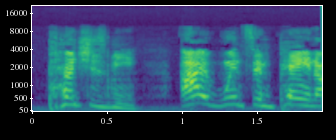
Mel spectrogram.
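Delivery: ordinary talk, nothing marked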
